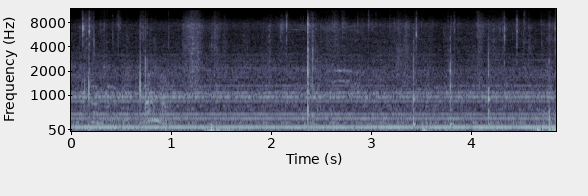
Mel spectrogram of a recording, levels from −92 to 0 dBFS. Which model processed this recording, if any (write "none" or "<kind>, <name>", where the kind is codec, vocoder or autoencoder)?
none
